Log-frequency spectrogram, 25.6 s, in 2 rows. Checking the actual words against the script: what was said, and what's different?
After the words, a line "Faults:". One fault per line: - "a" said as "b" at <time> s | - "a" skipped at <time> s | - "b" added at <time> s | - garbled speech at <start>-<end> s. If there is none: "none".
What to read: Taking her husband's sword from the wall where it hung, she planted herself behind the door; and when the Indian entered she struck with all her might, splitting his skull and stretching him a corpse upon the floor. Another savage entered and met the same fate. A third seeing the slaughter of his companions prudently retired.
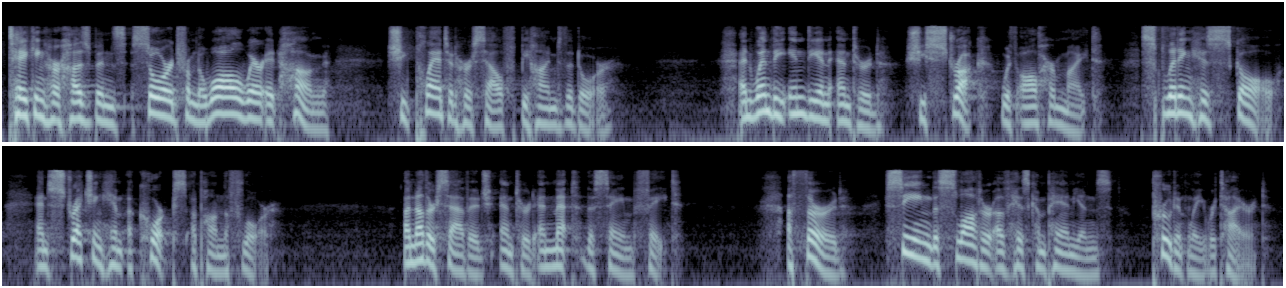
Taking her husband's sword from the wall where it hung, she planted herself behind the door; and when the Indian entered she struck with all her might, splitting his skull and stretching him a corpse upon the floor. Another savage entered and met the same fate. A third seeing the slaughter of his companions prudently retired.
Faults:
none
